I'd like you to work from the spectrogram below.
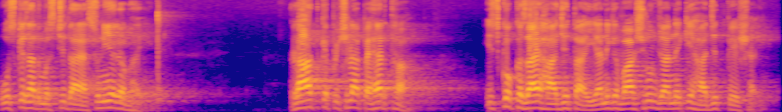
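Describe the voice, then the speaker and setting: Impassioned high-voiced male preacher in a hall. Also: pauses often. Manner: impassioned, swings from soft pleading to loud exhortation. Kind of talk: emotional storytelling sermon. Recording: long reverb in a large hall.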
